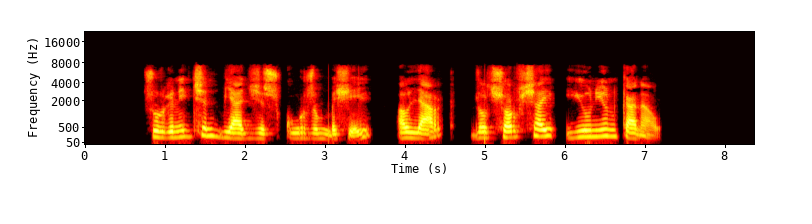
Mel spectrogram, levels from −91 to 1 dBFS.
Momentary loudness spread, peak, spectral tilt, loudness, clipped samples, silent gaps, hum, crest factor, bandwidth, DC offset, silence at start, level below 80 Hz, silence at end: 12 LU; -2 dBFS; -3.5 dB/octave; -18 LUFS; under 0.1%; 2.48-2.53 s, 3.61-3.90 s, 4.50-4.56 s, 4.65-4.82 s, 5.91-6.02 s; none; 18 dB; 7.8 kHz; under 0.1%; 0.75 s; -62 dBFS; 1.2 s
